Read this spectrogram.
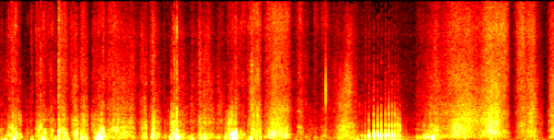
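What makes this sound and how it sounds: Fingers rub and scratch along the upper and rubber sole of a black suede slipper shoe with a fleece collar, held in one hand. Soft, dry brushing and scratching strokes come in quick bursts, with a faint hiss and a few brief tapping accents. Near the middle comes a faster, ridged scratch.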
